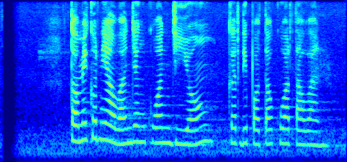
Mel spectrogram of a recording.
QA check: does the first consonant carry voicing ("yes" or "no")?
no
